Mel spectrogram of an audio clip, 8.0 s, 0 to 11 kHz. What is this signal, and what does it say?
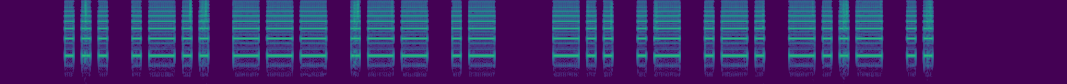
Morse code (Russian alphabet), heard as electronic beeps, machine-sent, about 19 wpm, 1140 Hz. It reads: СЛОВА ДАРЬИ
